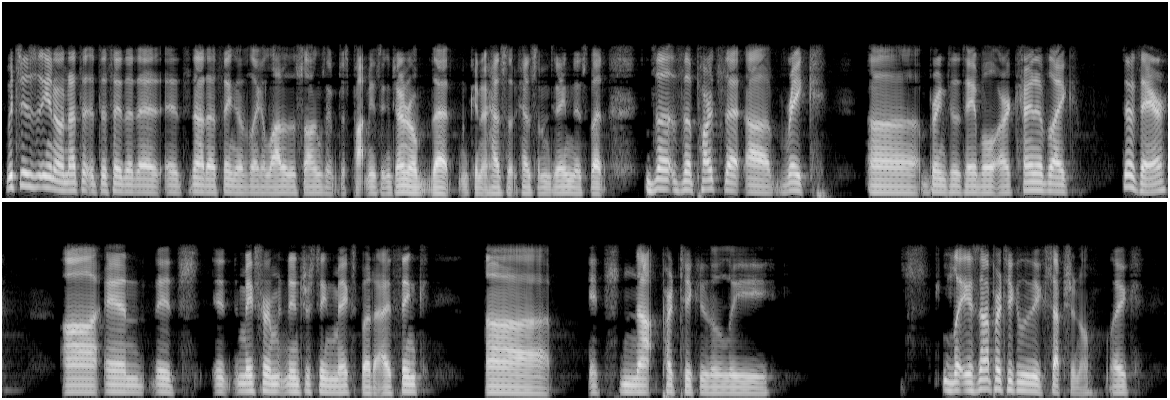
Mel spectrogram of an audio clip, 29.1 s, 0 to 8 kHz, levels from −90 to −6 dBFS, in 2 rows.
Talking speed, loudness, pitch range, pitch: 155 wpm, -22 LUFS, 90-115 Hz, 100 Hz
